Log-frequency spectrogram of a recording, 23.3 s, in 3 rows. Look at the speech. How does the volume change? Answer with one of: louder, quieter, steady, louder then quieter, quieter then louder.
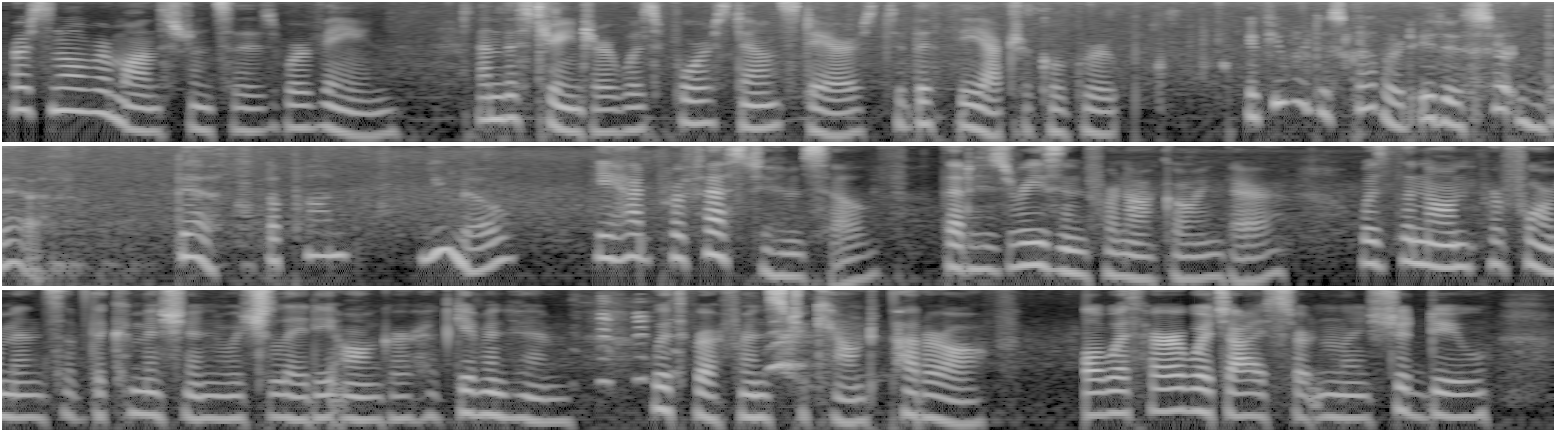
steady.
